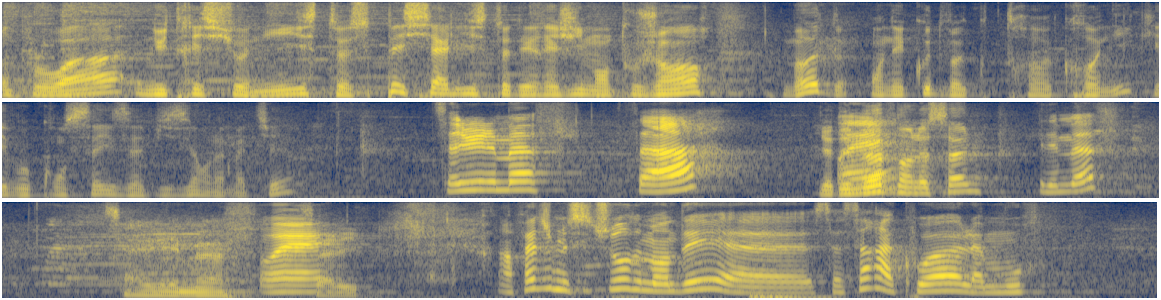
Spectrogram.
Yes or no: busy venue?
yes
